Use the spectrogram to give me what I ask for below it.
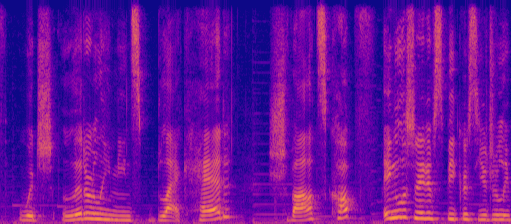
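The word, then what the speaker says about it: Schwarzkopf: Schwartzkov. English native speakers usually pronounce it Schwarz cop or Schwartz cough or something along those lines.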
